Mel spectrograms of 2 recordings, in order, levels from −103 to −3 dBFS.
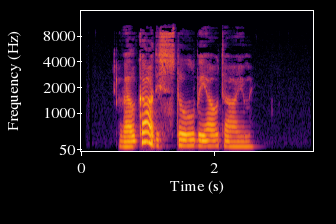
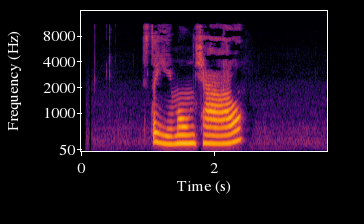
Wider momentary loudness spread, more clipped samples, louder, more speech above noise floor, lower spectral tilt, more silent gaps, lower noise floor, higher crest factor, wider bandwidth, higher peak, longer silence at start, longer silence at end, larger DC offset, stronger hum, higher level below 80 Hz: first, 13 LU vs 7 LU; neither; about the same, -23 LUFS vs -23 LUFS; first, 55 dB vs 42 dB; about the same, -5 dB/octave vs -6 dB/octave; neither; first, -78 dBFS vs -65 dBFS; about the same, 22 dB vs 18 dB; about the same, 11 kHz vs 11.5 kHz; first, -4 dBFS vs -10 dBFS; second, 0.6 s vs 0.95 s; second, 0.9 s vs 1.25 s; neither; neither; about the same, -76 dBFS vs -72 dBFS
